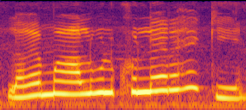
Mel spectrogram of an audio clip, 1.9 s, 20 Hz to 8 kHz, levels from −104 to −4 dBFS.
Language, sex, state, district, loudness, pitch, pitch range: Hindi, female, Bihar, Jamui, -9 LUFS, 355 Hz, 305-405 Hz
